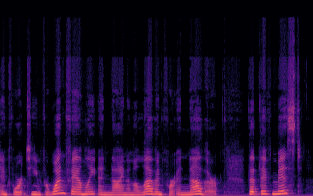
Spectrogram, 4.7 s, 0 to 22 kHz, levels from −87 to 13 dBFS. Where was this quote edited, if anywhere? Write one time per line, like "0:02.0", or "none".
none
